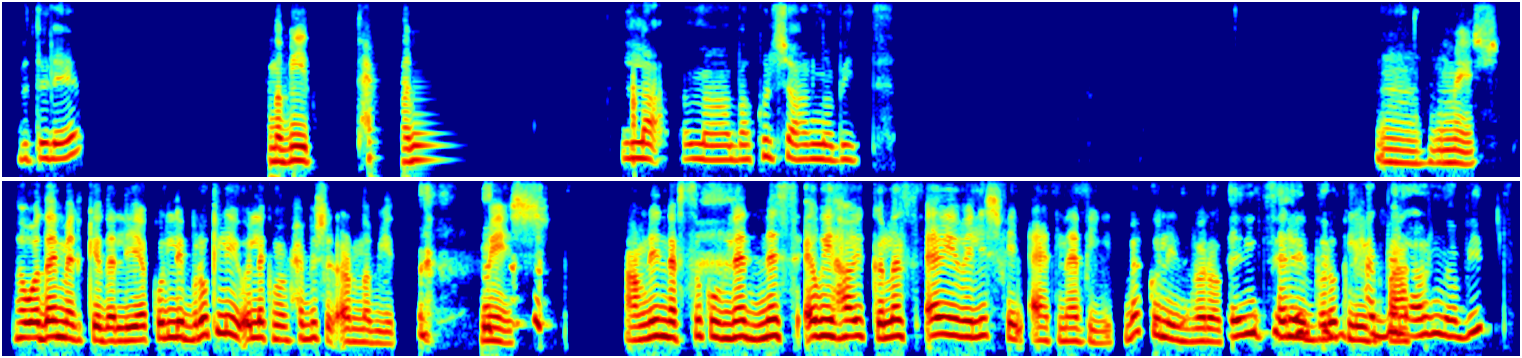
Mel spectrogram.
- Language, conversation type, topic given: Arabic, unstructured, إيه الحاجة اللي لسه بتفرّحك رغم مرور السنين؟
- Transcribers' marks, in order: distorted speech; unintelligible speech; tapping; other background noise; laugh; in English: "High Class"; put-on voice: "ما ليش في القرنبيط، باكل البروكلي"; other noise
